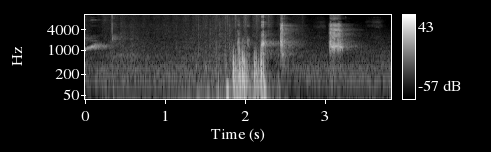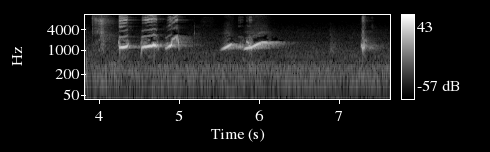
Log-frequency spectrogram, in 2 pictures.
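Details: A tame, talking 18-month-old African grey parrot gives short, clear whistles that rise and fall around mid pitch, mixed with rough squawky bursts and a few clicks. No other animals are heard.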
